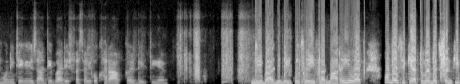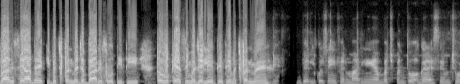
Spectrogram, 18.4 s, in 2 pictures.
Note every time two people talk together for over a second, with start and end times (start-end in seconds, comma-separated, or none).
none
